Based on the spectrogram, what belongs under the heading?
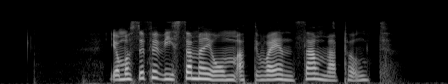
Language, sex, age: Swedish, female, 30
